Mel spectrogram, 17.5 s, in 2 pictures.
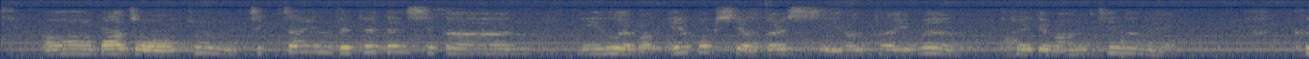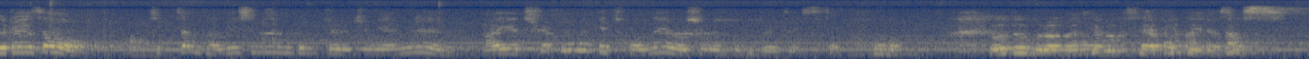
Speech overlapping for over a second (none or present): present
